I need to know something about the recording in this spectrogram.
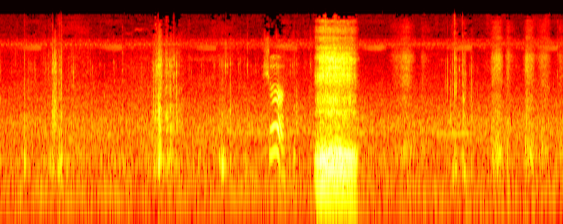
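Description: Small first aid kit being pushed and squeezed into a geocache jar, with scattered light knocks and rustles of handling. A short pitched vocal sound comes about four seconds in, followed by a loud breathy burst lasting about half a second.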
